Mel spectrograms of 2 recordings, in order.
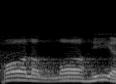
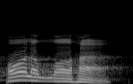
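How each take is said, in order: First: Allah ends with an i vowel. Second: Allah ends with an a vowel. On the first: "Tidak boleh dibaca" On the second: "Tidak boleh dibaca"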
